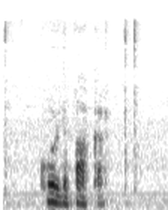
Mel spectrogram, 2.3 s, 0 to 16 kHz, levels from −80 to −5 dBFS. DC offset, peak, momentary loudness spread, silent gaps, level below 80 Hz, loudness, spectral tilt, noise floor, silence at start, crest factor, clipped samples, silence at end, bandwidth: under 0.1%; -8 dBFS; 23 LU; none; -56 dBFS; -24 LUFS; -8 dB/octave; -50 dBFS; 0.55 s; 18 dB; under 0.1%; 0.85 s; 11.5 kHz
